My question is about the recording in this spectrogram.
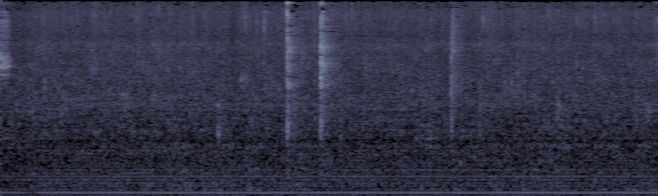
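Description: Aquarium equipment running with a steady low hum and water bubbling in the tank, with a few light clicks a little after the middle.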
